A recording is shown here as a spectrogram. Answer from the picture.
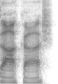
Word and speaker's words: Akaash: Akaash, which is Akaash. All right. A like aardvark.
